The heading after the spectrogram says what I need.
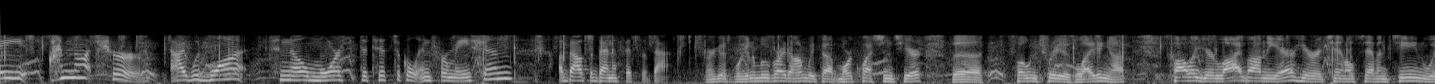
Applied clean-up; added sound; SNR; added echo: none; Domestic sounds, home sounds + Zipper (clothing); 14 dB; none.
